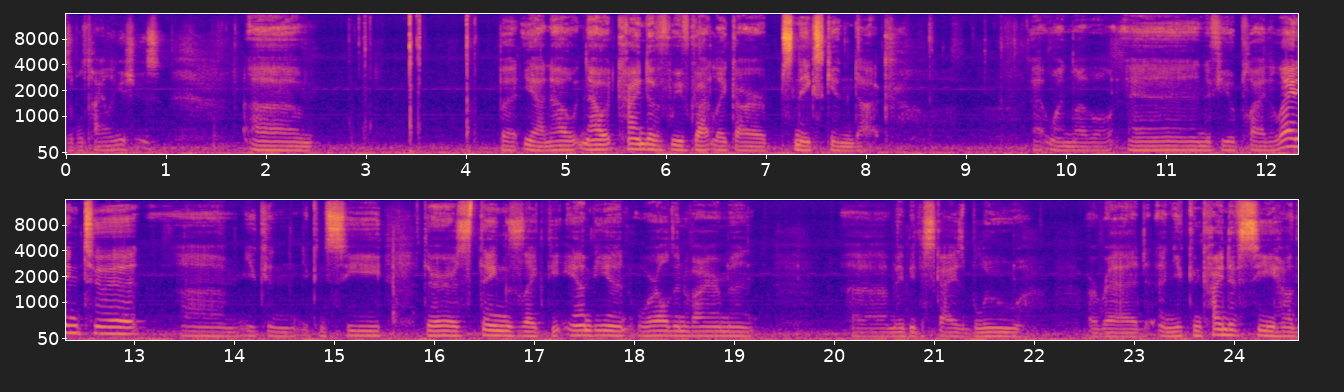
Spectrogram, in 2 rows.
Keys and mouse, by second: 15.0 middle click, 17.6 click.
